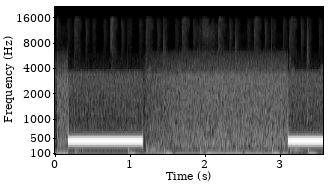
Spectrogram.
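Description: Ringback tone of an outgoing telephone call: a steady mid-pitched tone lasts about a second, then comes a pause of roughly two seconds filled with faint line hiss and soft clicks, and then the tone starts again.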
